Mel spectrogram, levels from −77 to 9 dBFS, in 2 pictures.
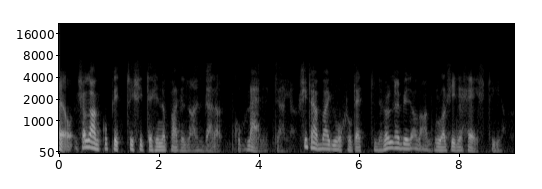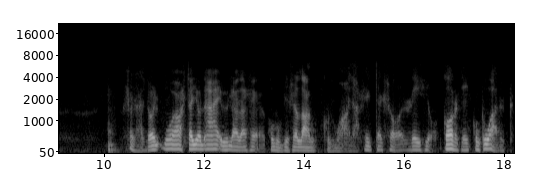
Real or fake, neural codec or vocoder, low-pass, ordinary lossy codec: fake; codec, 16 kHz, 0.8 kbps, ZipCodec; 7.2 kHz; none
